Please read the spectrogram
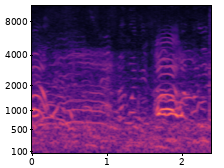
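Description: Raised voices of players and spectators shouting and calling out during a women's rugby match, with one louder, high-pitched shout near the end.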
